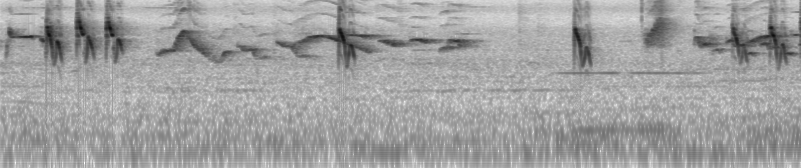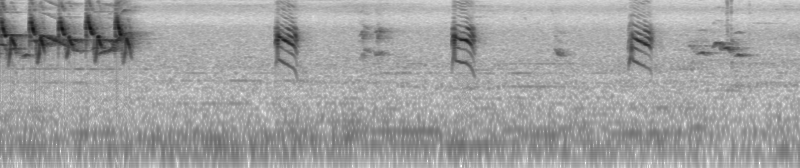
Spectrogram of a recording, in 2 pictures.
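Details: Ashy tailorbird (cisem) singing loudly in the ngebren style, used to prompt other birds to sing: sharp high downward chips in quick bursts, mixed with thin whistled slurs and scattered single notes, over a low steady hum.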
